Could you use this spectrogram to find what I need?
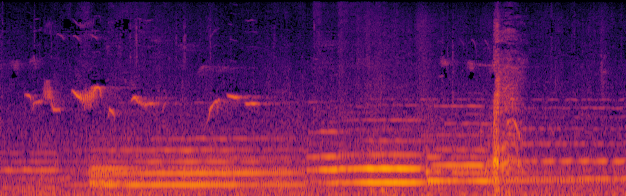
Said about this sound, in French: Le chant des oiseaux nous a accompagnés pendant toute notre manifestation.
